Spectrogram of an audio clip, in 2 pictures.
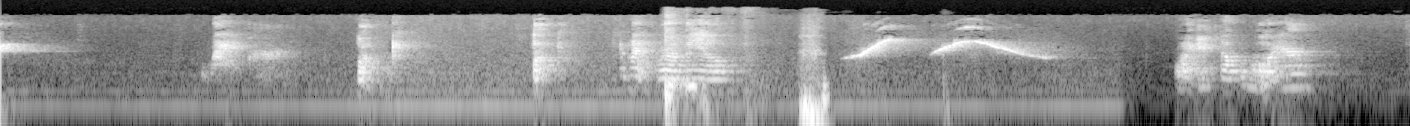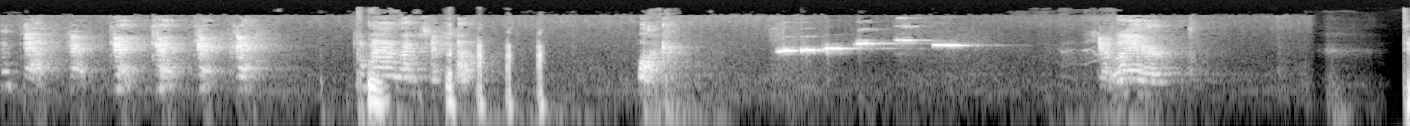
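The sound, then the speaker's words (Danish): Odd, warbling whistles rise and fall in short bursts, mixed with choppy vocal yelps and squeaks, sounding like a voice imitating a strange whistling call. “mærkelig fløjtelyd.”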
